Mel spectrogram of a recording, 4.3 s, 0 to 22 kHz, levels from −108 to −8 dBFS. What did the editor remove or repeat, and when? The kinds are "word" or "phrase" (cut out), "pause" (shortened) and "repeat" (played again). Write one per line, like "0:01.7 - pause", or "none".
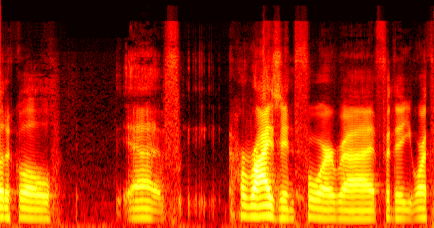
none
